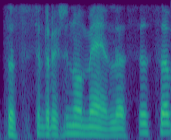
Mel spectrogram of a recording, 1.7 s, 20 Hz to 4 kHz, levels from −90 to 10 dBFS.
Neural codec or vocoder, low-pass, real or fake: codec, 16 kHz in and 24 kHz out, 0.6 kbps, FocalCodec, streaming, 4096 codes; 3.6 kHz; fake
